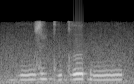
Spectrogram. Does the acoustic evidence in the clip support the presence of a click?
no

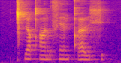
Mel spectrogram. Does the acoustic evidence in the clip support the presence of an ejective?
yes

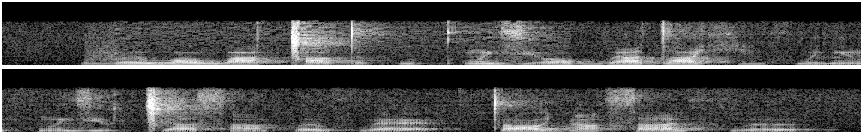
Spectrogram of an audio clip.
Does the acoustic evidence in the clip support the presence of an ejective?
yes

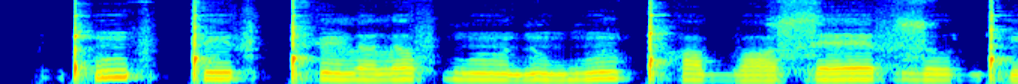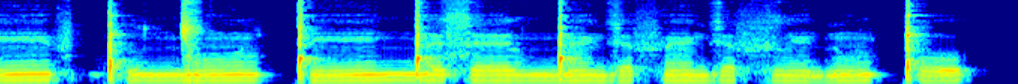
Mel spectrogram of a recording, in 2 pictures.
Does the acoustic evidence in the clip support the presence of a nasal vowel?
yes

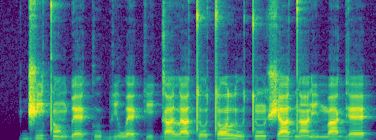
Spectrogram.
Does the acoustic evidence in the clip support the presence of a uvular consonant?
no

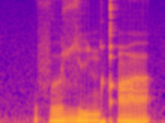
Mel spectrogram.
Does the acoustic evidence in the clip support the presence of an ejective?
yes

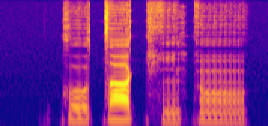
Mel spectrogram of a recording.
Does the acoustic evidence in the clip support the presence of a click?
no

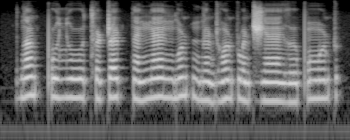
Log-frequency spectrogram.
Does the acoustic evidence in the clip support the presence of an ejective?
yes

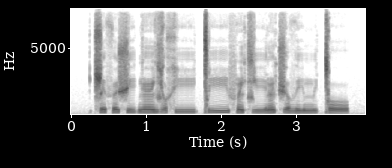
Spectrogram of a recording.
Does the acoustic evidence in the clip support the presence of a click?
yes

